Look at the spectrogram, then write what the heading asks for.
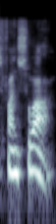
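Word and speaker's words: François: That name is Francis in French. It's Francois. That's French. Okay. That's a French version of Francis.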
